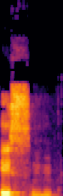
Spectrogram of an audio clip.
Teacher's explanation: كلمة اسم وحدها إذا تلفظت بها ستنطق بألف في أولها، اسم هكذا، ولكن الهمزة بتاعتها دي همزة وصل.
